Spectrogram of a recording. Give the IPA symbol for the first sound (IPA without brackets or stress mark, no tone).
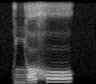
ʎ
